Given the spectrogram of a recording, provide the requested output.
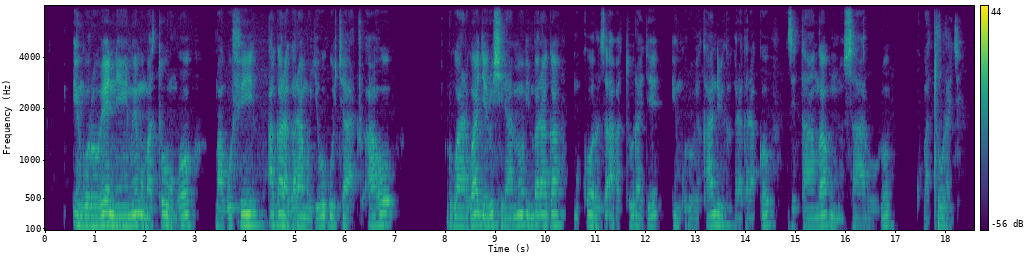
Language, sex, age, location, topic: Kinyarwanda, male, 25-35, Kigali, agriculture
